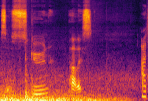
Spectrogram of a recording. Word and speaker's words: Scone: I think we'll stick with Scone. I think we'll probably should stick with the correct pronunciation, how the Scots pronounce it, shouldn't we?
